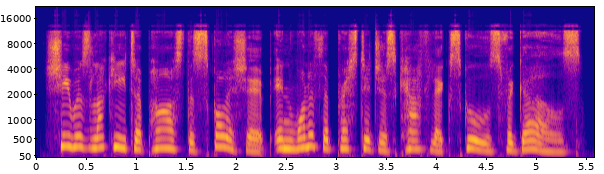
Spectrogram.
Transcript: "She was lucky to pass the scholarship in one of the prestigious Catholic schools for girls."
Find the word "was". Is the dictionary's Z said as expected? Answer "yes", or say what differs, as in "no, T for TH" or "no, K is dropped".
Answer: yes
